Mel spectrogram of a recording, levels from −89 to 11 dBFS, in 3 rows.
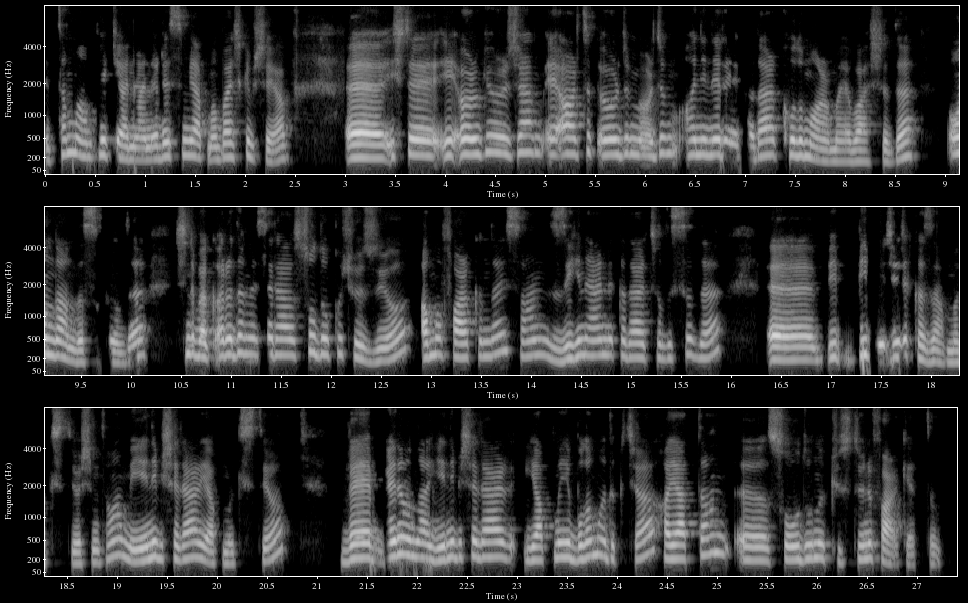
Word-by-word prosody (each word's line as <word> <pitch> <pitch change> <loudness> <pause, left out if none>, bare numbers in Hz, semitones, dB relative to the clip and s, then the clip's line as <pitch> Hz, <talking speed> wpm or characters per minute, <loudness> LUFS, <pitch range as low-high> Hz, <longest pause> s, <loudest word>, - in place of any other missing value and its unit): E, 165 0 -10
tamam, 240 -2 -2
peki, 240 -4 +1
anneanne 175 0 -1
resim 220 +2 -1
yapma, 195 -5 -1
başka 210 +2 -2
bir 190 - -14
şey 160 -8 -4
yap. 180 +5 -6 0.5
Eee, 195 0 +9
işte, 225 +3 +3
i 230 - +2
örgü 245 +2 +4
öreceğim, 265 0 -1
e, 240 -1 0
artık 255 +2 0
ördüm 245 +1 +2
ördüm, 260 +4 -3
hani 240 +1 -1
nereye 235 -4 0
kadar 230 +5 -1
kolum 230 -2 +1
ağrımaya 155 -4 -3
başladı. 155 +7 -3 0.3
Ondan 240 -9 +2
da 160 - +2
sıkıldı. 160 - -4 0.3
Şimdi 265 - -2
bak, 225 -1 +2
arada 255 +3 +2
mesela 255 -1 -2
sudoku 260 0 -2
çözüyor 200 - -2
ama 245 +5 +2
farkındaysan 240 +2 -2
zihnen 200 +7 0
her 245 +1 -1
ne 250 - -4
kadar 215 -3 -2
çalışsa 215 +3 -7
da, 235 +10 -4 0.5
eee, 185 -1 +6
bi 220 0 -3 0.2
bir 255 +1 +3
beceri 225 +4 0
kazanmak 155 -5 -3
istiyor 155 0 -5
şimdi, 165 +1 -7
tamam 245 +4 -3
mı? 200 - 0
Yeni 195 +7 +3
bir 215 - -5
şeyler 220 +1 -1
yapmak 155 -6 -3
istiyor 235 - -6 0.6
ve 215 +5 +3
ben 245 +2 +6
ona 240 -5 +2
yeni 200 +5 +2
bir 230 - -6
şeyler 235 -1 0
yapmayı 195 +4 0
bulamadıkça 240 +4 -2
hayattan, 215 +8 0
eee, 195 -1 +2
soğuduğunu, 205 +3 0
küstüğünü 205 +4 -4
fark 170 -10 -3
ettim. 135 0 -12
220 Hz, 155 wpm, -20 LUFS, 190-245 Hz, 0.6 s, Eee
